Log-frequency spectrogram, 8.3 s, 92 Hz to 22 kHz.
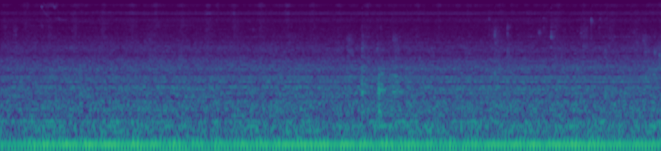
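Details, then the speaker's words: Power Mac G4 Sawtooth in a B&W G3 case at first power-up: constant low, level droning buzz; one of the cooling fans buzzing, cause unconfirmed. "it sounds like one of the fans are buzzing I have to look at that"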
